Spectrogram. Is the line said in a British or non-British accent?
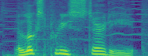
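British. It is said in a British accent.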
